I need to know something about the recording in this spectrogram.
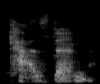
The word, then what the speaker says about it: Kasdan: Rock the Kasbah captain spelled with an S but it sounds like a Z okay Kasdan what are you up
